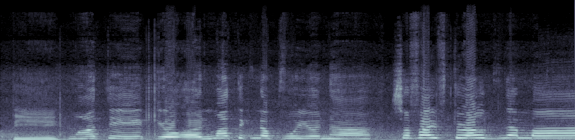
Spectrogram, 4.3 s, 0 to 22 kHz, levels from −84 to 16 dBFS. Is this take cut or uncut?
uncut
